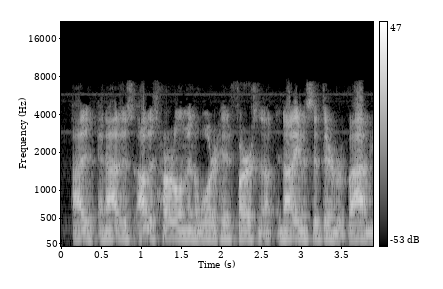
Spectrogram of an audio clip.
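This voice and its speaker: A man with an eastern North Carolina accent, fairly high in pitch, at a very fast pace. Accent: eastern North Carolina Southern. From eastern North Carolina (Tarboro). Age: 40s. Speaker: fishing guide. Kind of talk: interview. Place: home room. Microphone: video call.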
